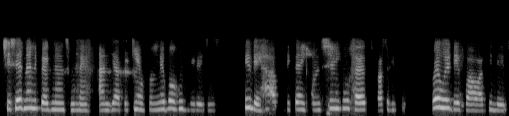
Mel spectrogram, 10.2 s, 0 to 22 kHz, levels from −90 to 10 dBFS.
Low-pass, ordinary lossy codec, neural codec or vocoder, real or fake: 5.4 kHz; Opus, 16 kbps; codec, 16 kHz, 1 kbps, X-Codec, HuBERT features, trained on balanced general audio; fake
